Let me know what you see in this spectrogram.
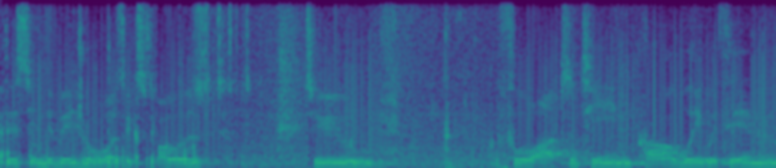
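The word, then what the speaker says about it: fluoxetine: like this okay now uh fluoxitine am I pronouncing that right fluoxitine yes ma'am and uh Topiramate are associated with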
